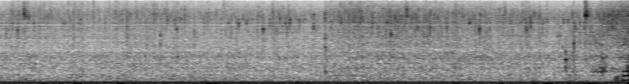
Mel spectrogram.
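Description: Ginger garlic paste sizzles with golden fried onions in a pan while palak paneer is cooked. A steady, fairly quiet frying hiss runs throughout with no talking, alongside a faint low hum.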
